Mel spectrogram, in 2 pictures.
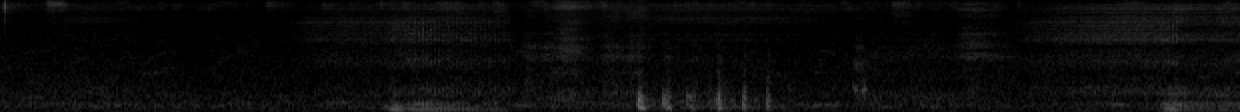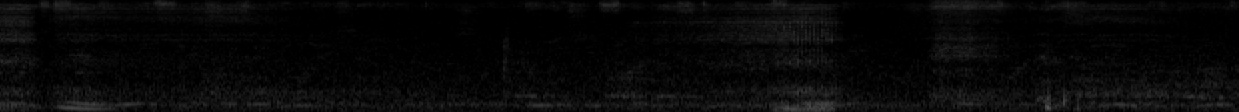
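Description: Irregular low snorting snores with rattling breaths against steady background noise; snoring.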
